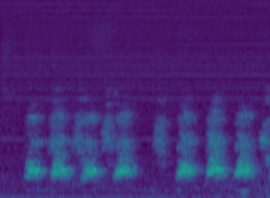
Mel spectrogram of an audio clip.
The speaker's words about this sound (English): Oh, the dogs are barking. They're out of my control. Is the mailman there? It's Sunday. We're getting a delivery of mulch, so the dogs aren't happy about that.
